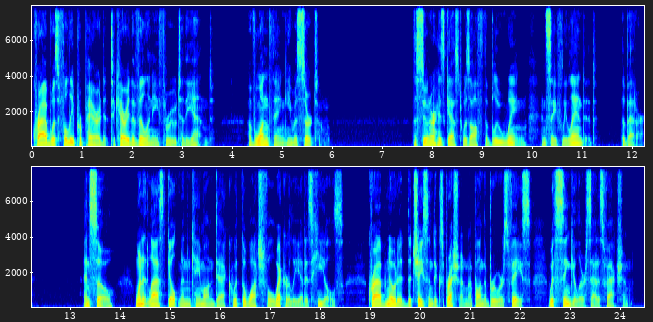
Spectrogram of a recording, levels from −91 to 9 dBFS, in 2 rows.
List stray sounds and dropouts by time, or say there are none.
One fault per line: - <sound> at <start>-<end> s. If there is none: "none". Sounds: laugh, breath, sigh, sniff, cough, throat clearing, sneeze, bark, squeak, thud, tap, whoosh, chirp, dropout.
none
